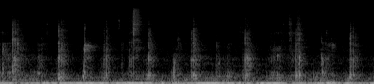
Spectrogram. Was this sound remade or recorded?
remade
